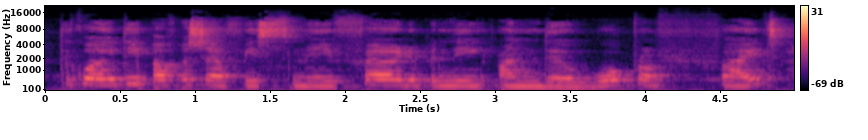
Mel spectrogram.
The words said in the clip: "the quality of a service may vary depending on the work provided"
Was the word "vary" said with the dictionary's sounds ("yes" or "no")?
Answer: no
